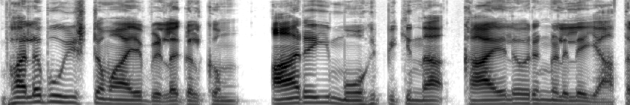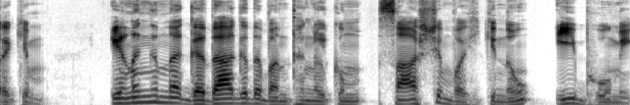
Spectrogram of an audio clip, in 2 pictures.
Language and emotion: Malayalam, neutral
